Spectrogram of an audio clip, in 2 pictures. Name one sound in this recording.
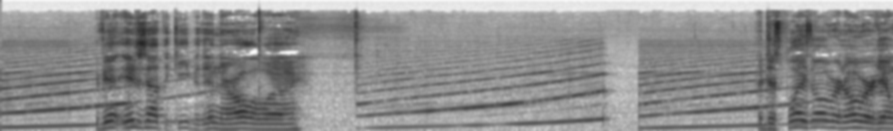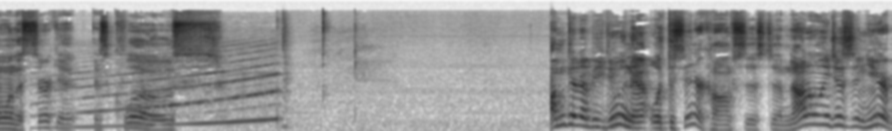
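A loudspeaker plays a loud warbling alarm tone.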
